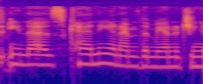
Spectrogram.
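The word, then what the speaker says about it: Ines: you state your name for the sure it's inz Kenny and I'm the managing attorney of the Fitchburg office for community legal aid what's your first name it's inz it's spelled I NES and last name is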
